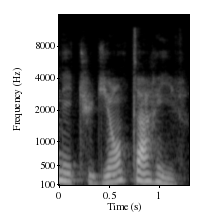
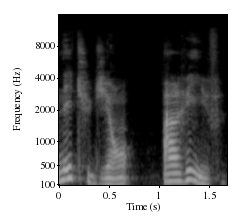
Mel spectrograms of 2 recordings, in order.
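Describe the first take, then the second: First: A t sound links the two words together. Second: The two words are said without a linking sound. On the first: The speaker calls it wrong. "Do not say" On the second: The speaker calls it right. "Nos liaisons between étudiant and arrive"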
